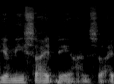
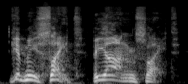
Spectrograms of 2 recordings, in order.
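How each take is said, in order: First: It is said casually, in an everyday speaking voice. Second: It is said dramatically, in a loud commanding voice. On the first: "here, as I'm talking to you, it's like" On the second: "On television, it sounds like"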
